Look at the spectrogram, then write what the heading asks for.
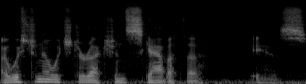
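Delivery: soft, quiet voice with faint, seeping menace. When he shakes the item, a message sounds: Luthien's voice, hint of murder. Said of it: "a little hint of murder in it".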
